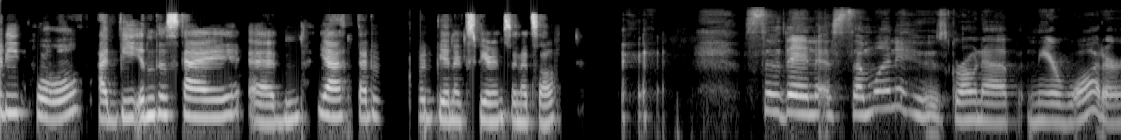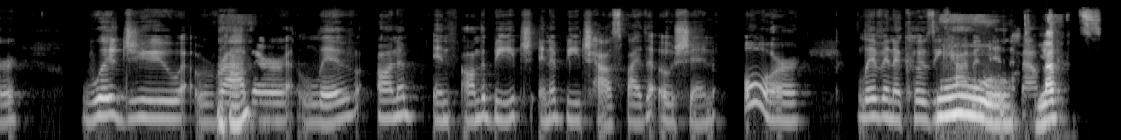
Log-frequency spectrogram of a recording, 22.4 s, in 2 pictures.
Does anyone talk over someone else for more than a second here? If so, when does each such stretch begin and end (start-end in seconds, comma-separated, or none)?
20.6-21.9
